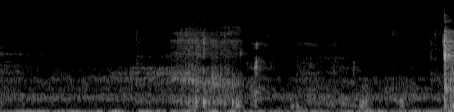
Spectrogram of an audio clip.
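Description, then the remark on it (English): A soft slurping sip of Barry's tea from a mug, with an airy intake of breath, followed by quiet mouth sounds and a faint clink of the mug at the end, no talking. “Let me get a sip of my tea in my new Greer Ferris mug.”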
